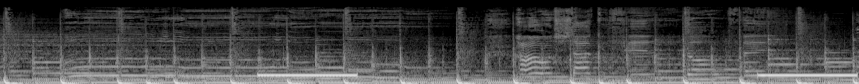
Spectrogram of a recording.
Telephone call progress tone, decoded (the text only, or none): ringback tone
